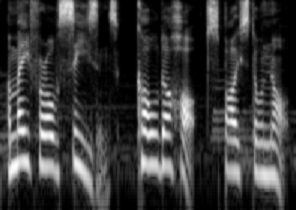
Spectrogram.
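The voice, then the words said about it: Put-on British accent. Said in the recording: “I guess I could have read it in a British accent.”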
